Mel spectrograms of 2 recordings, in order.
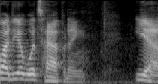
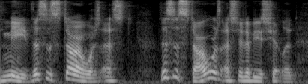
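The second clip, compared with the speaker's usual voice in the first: plain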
